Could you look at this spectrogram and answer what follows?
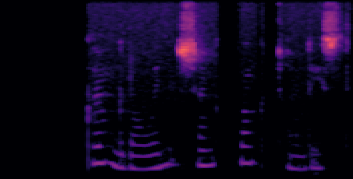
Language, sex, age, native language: Icelandic, female, 30-39, Polish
